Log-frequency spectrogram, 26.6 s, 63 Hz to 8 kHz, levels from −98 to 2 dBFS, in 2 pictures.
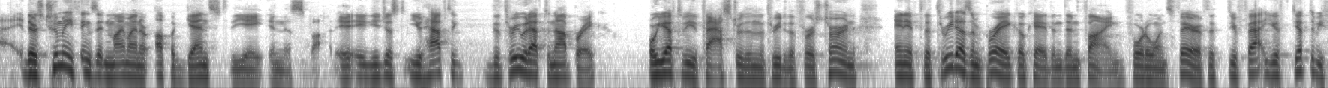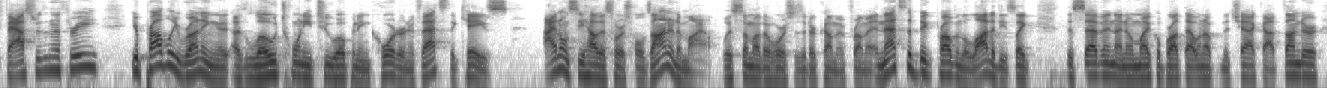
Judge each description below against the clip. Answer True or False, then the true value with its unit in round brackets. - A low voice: True (115 Hz)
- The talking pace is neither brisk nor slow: False (290 wpm)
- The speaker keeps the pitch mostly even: False (4.2 semitones)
